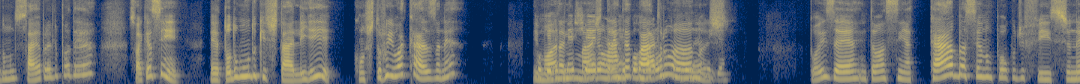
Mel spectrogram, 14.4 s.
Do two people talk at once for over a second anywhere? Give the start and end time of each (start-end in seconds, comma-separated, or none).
7.1-9.7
